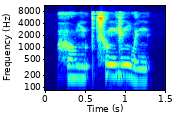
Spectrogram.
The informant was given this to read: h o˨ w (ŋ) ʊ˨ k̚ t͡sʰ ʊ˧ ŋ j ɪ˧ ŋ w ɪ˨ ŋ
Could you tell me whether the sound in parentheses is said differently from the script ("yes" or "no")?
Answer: no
